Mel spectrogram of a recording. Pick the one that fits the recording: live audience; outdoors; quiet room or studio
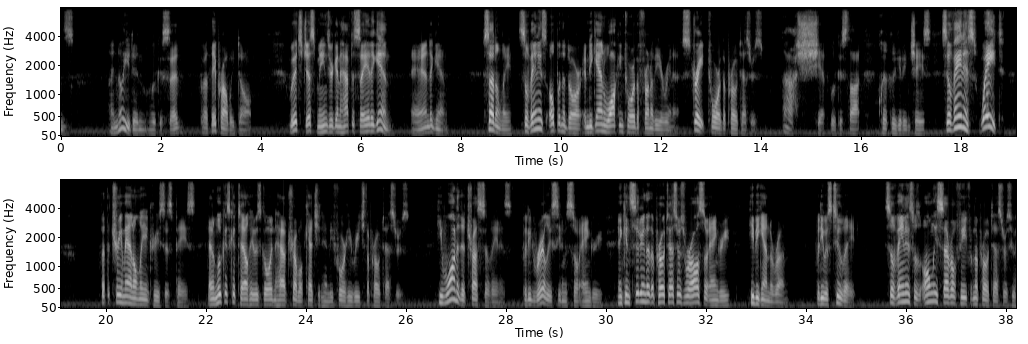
outdoors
